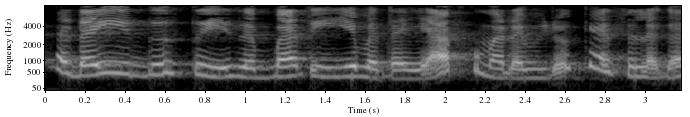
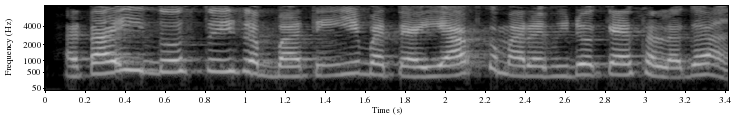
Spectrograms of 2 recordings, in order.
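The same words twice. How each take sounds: First: Laughing. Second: Said in the usual way. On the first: Real, not acted. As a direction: repeat हटाइए दोस्तों while laughing.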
